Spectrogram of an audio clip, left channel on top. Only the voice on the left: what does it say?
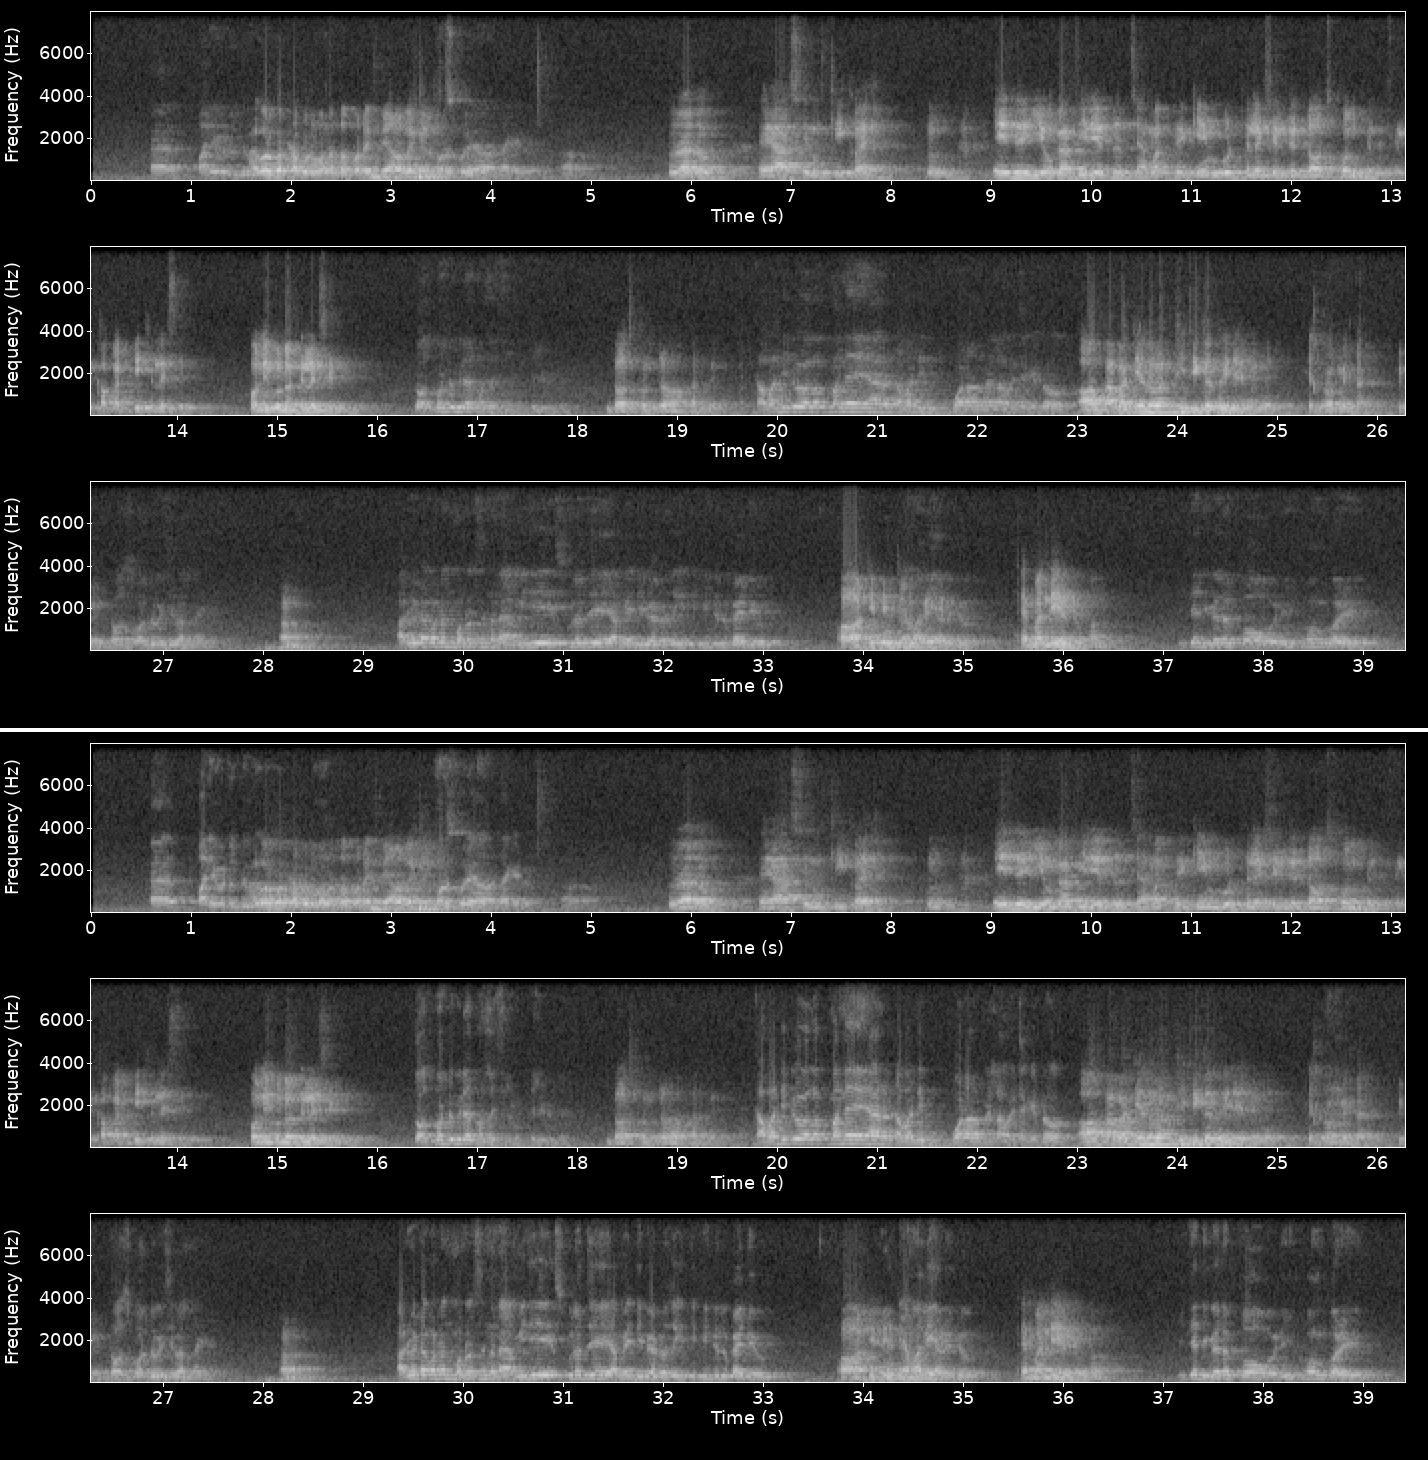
আগৰ
কথাবোৰ
মনতো
পৰে
বেয়াও লাগে অলপ
চলপ
অ তোৰ আৰু সেয়া আছিল কি কয় তোৰ এই যে য়োগা পিৰিয়ডত যে আমাক যে গেমবোৰ খেলাইছিল যে ডটছ বল খেলাইছিল, কাবাড্ডী খেলাইছিল। ভলীবলৰ খেলাইছিল।
দচ বল অ ভাল লাগে।
অঁ কাবাদ্দী অলপমান ফিজিকেল হৈ যায় মানে। খেলোৱা
মেলা কিবা কিবি
অ
অ টিফিনটো
লুকাই দিওঁ
ধেমালি আৰু অ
